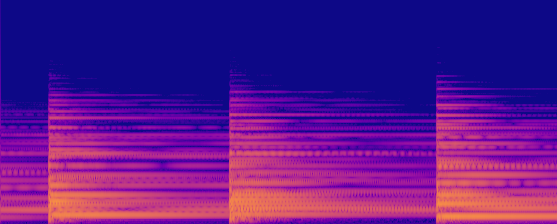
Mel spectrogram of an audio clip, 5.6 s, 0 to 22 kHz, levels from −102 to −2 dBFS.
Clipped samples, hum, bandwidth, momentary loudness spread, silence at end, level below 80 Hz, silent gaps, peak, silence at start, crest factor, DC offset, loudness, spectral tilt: under 0.1%; none; 4.5 kHz; 16 LU; 0 s; -68 dBFS; none; -20 dBFS; 0 s; 16 dB; under 0.1%; -35 LUFS; -7.5 dB/octave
